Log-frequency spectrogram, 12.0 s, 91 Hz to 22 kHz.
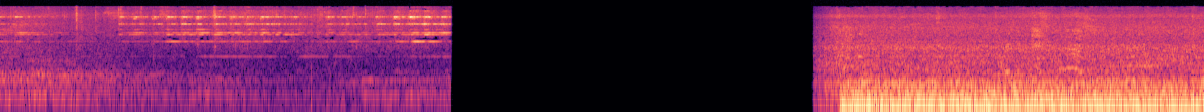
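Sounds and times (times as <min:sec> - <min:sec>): church visitors ambience: 0:00.0 - 0:04.5
light bell-like ringing: 0:00.0 - 0:04.6.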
